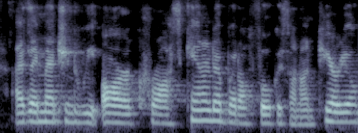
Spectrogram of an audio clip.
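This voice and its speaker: Against a quiet background, the talking goes at a fairly quick pace. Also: woman. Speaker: nonprofit business advisor. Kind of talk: presentation. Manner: fast.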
